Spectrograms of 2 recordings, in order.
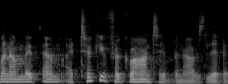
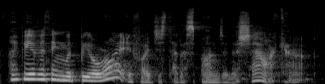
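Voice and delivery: mock wistful; 8 semitones higher than usual. Real, not acted. Comic wistful musing.

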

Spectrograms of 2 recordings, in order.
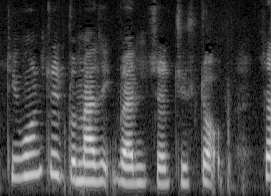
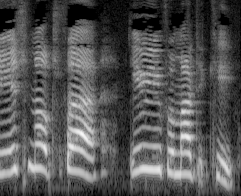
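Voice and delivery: high, loud complaint; raised protest; 8 semitones higher, 7 dB louder than usual. A narrator's reading. Rosie protesting to the children who have the key, loudly. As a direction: insist on it, higher and louder.

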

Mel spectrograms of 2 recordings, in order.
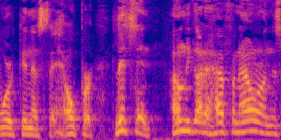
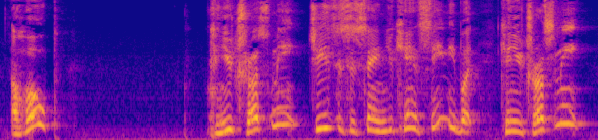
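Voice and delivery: higher, louder pleading voice of Jesus; voicing Jesus; 5 semitones higher, 4 dB louder than usual. Preacher voicing Jesus to the listener, rising plea. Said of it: "And Jesus is saying".

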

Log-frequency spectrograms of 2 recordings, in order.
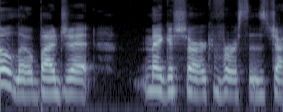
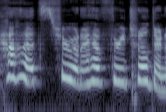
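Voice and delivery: high, bright imitation of a woman laughing it off; breezy mock-casual woman, pitched up; mock woman's voice; 7 semitones higher, 5 dB louder than usual. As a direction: lightly voice her breezy reply, pitched up. Voicing the woman's reply.

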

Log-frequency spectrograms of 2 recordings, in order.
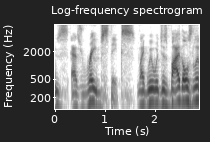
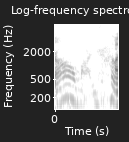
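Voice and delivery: barely audible stoned awe; very soft, drawn-out amazement; blissed-out murmur; 23 dB quieter, slower than usual. Retold or imitated. Stoned boy marvelling on the couch, very soft and slow.

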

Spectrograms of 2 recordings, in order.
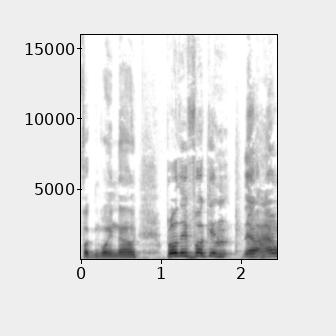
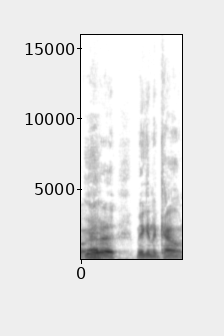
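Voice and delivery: normal talking voice

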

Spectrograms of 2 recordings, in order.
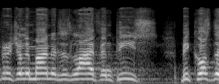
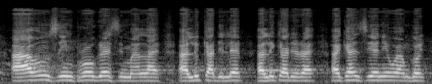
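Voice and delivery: low-pitched mock dejection; imitating a hopeless grumbler; discouraged complainer; 5 semitones lower, faster than usual. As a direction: recite the woes in a low, defeated voice. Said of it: "Stop saying".

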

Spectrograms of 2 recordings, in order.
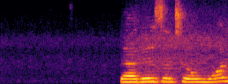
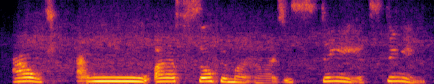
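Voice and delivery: pained yelps; 6 semitones higher, 3 dB louder than usual. Acted. Soap in dinosaur's eyes.

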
